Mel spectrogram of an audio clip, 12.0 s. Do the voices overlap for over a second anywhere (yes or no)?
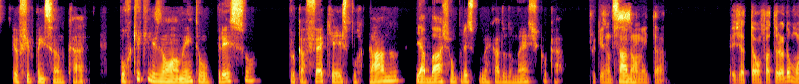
no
